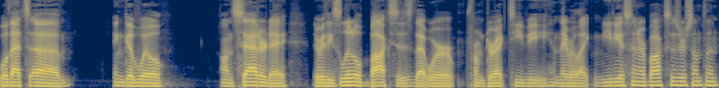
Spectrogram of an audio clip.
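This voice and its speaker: A man with a fairly low pitch speaks at a moderate pace in a flat monotone, the sound dry and close with no echo and the recording very clean over a silent background. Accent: American. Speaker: reseller podcaster. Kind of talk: casual chat.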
